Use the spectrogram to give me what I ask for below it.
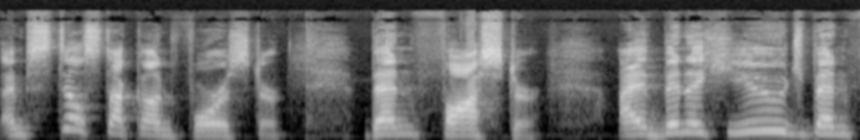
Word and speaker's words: Ben Foster: I don't know if I was thinking of Finding Forrester in the back of my mind, but instead of saying Ben Foster, I kept pronouncing it Ben Forrester.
